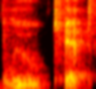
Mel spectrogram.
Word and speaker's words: Blooket: First of all, Blooket, pronounced Blue Kit.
